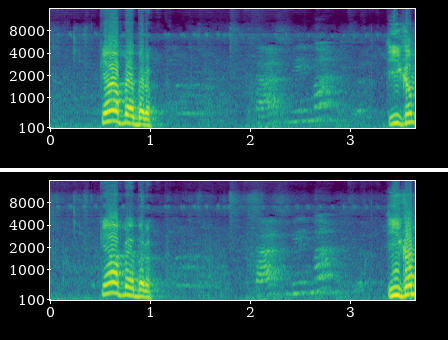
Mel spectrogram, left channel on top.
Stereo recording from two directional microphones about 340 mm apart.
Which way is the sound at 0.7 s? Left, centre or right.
Centre.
